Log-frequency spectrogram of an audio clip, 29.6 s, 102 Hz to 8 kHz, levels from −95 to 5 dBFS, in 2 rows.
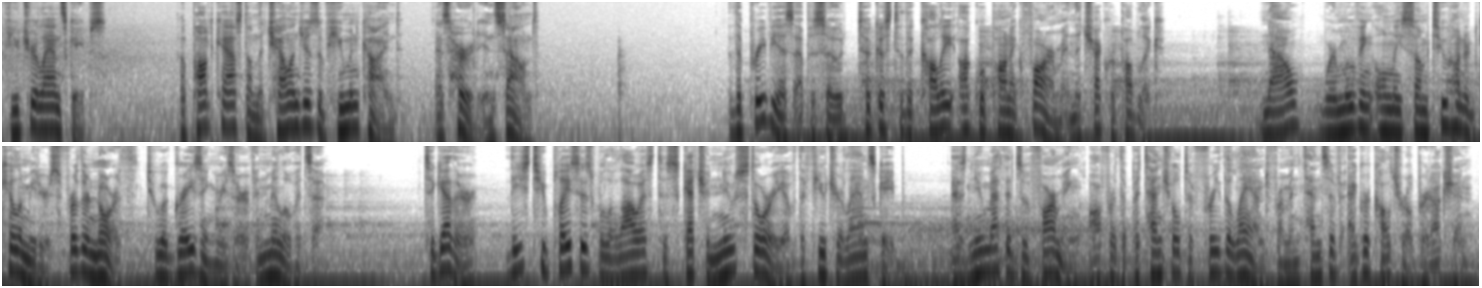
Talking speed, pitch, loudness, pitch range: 150 wpm, 115 Hz, -16 LUFS, 100-145 Hz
